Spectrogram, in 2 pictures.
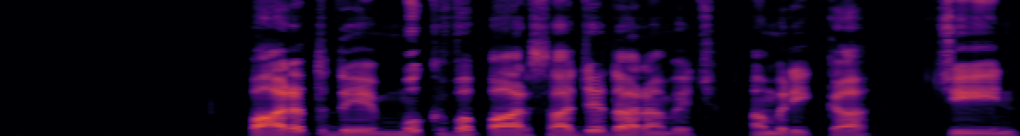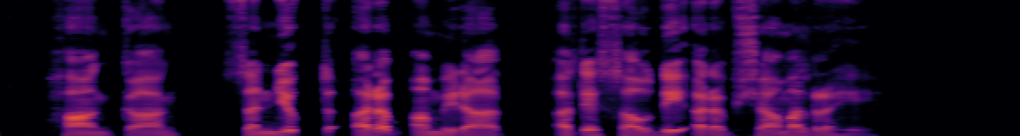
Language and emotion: Punjabi, neutral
